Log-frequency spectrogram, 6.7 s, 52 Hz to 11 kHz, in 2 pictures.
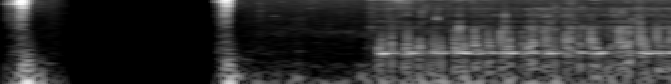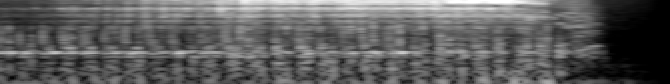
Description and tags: Double lite Toke
Bong Toke with 2 lighters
